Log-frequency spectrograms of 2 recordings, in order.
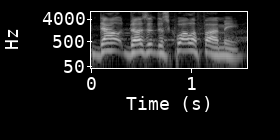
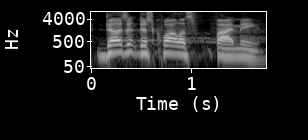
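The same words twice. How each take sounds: First: "Doubt" hit first and firmly; stress on doubt. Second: Slow, weight on "doesn't"; stress on doesn't. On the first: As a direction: lead with a firm "Doubt". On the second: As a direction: lean hard into "doesn't disqualify me". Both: Shown as a demonstration.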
